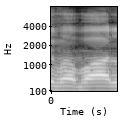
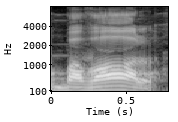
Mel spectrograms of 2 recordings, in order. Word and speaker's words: وبال: ہوگی جہالت کی مثال، اس کو کہتے تھے وبال اب ہو گیا ہے وہ بوال۔ ہاں تو یہ ایسے کم ہے لیکن ہے، میں نے خود سنا ہے کہ لوگ وبال کو جو ہے وہ بوال کہہ دیتے ہیں، تو یہ بھی غلط ہے۔ ایسے لوگ بھی ہیں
